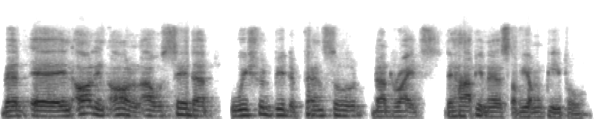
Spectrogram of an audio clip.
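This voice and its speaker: A man's voice: mid-range voice, fairly even intonation, normal speed. A middle-aged man speaking hesitantly as a nonprofit director on a video call, his audio crackling and breaking up. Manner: hesitant, restarts phrases, apologetic about the tech. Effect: glitchy, crackly call audio that breaks up. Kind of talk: unscripted remarks on an online roundtable. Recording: dull, lo-fi, breaking-up online call.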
